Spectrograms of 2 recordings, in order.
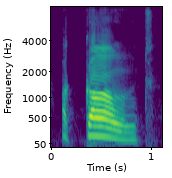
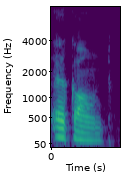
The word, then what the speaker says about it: account: So, we do not say account, we say account. What do we say? Account. We do not say abide, we say abide.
